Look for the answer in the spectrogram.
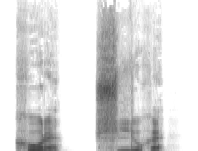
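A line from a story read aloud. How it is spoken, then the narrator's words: Angry cursing. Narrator (Russian): зло выругался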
